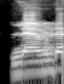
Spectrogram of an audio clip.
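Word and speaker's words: lambda: Clear है, और इसको डिनोट किया जाता है इस तरह से लैम्डा से, और यहाँ पर ए लग जाएगा, ए है, इसको लैम्डा इसका उच्चारण किया जाता है।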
